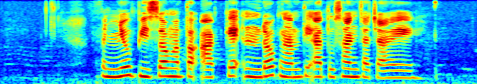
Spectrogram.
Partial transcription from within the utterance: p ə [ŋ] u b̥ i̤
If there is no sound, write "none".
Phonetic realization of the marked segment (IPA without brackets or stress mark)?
ɲ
